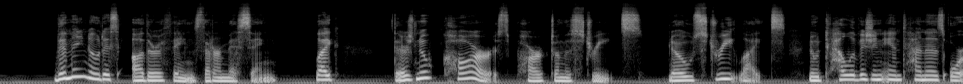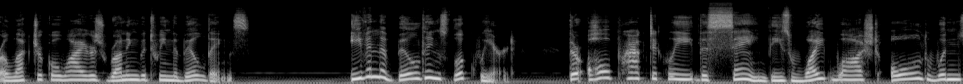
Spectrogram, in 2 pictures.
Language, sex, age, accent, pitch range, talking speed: English, female, 30-49, American, 170-230 Hz, 135 wpm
